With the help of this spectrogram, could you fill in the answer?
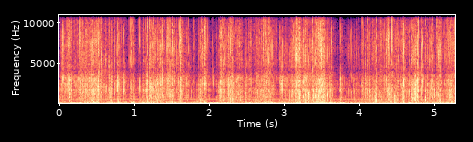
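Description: A folded strip of clear plastic sheet is held in the hands and bent and crinkled by the fingers. A dense, continuous crinkling and crackling fills the clip, bright and papery on top with a soft low rustle underneath and a faint steady tone in the background.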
